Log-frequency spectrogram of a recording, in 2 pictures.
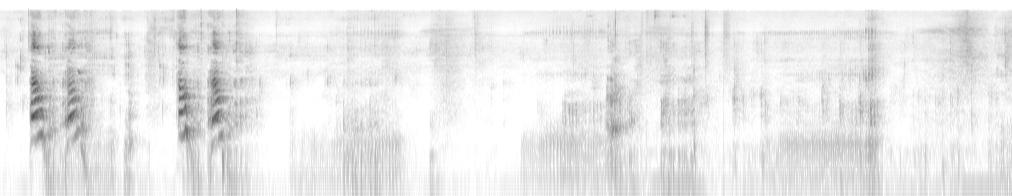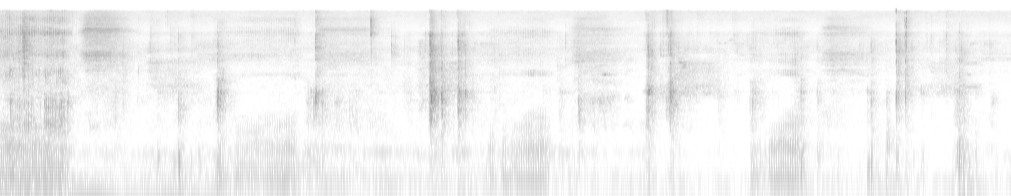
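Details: A one-year-old Miniature Pinscher named Flash is stealing a toy from Hanna, an elderly Pitbull who can move only her neck and head. Sharp noises open the sequence, then a low, steady growl rises and fades over several seconds, with brief indoor scuffling.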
